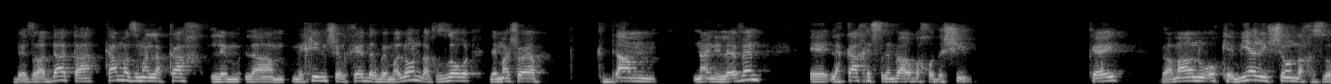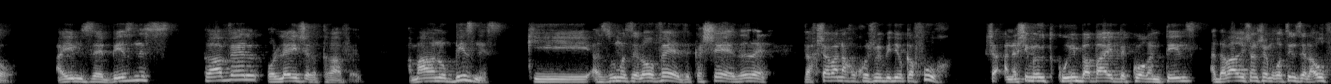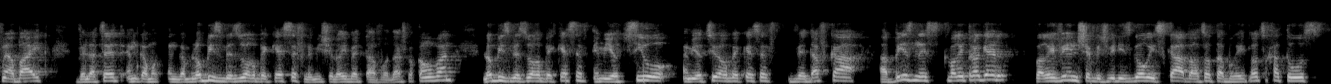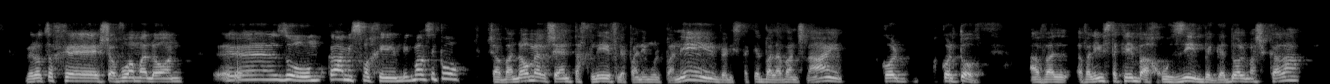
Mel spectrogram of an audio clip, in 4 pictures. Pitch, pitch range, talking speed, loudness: 150 Hz, 130-175 Hz, 150 wpm, -24 LUFS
